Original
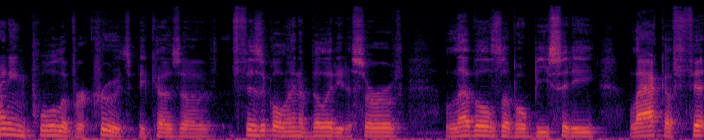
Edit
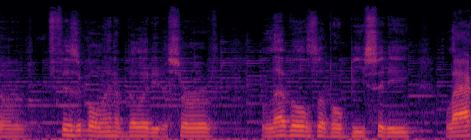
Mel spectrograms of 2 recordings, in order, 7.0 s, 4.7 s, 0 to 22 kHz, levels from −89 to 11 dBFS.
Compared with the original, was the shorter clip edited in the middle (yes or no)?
no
